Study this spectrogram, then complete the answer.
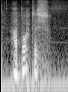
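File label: "abortus", Dutch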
